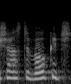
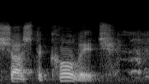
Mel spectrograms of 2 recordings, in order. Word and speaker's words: Shostakovich: he's taking me to here shage tonight honey I think that's pronounced Shostakovich we'd like to meet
